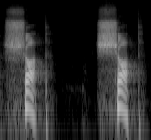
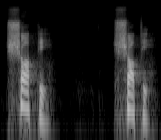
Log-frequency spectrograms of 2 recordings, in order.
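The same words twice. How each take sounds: First: Shop ending cleanly on the p; correct English shop. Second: Shop with an extra i at the end, like shopi; Brazilian English shop. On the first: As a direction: stop shop on the p. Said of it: "O último fonema a ser pronunciado é o p". (shop pronunciado corretamente, terminando em p) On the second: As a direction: add a final i to shop. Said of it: "E isso acaba ficando". (shop abrasileirado, com i no final) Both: Shown as a demonstration.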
